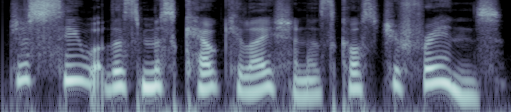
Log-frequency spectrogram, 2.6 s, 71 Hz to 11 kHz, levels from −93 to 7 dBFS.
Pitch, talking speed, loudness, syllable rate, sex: 215 Hz, 210 wpm, -18 LUFS, 5.3 syllables/s, female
